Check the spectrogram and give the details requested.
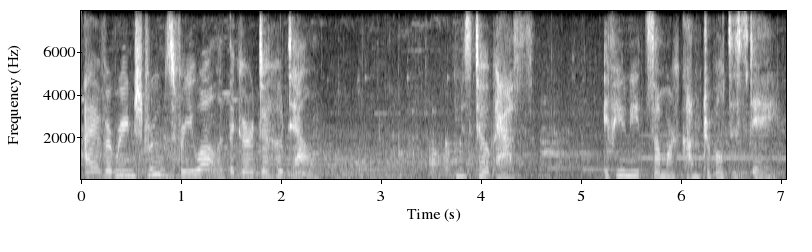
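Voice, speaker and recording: A woman's voice: mid-range voice, moderate pace, close to an everyday voice. A woman voicing a dignified, gracious young ruler in an anime-style video game. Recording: loud background music under the voice.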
